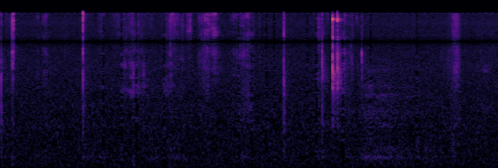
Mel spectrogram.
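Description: Faint scraping and scattered light clicks as a thin wooden stick scrapes excess glue out of a small glued wooden joint, the stick tapping against the wood. The loudest clicks come a little after the midpoint.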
